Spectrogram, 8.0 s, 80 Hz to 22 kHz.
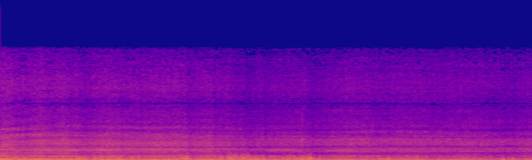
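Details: Toyota MK3 Supra with a rebuilt 7M-GTE turbo engine idling after its post-rebuild startup and timing reset. A steady, even drone with a smooth low rumble and no knocks or stumbles: a normal idle.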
